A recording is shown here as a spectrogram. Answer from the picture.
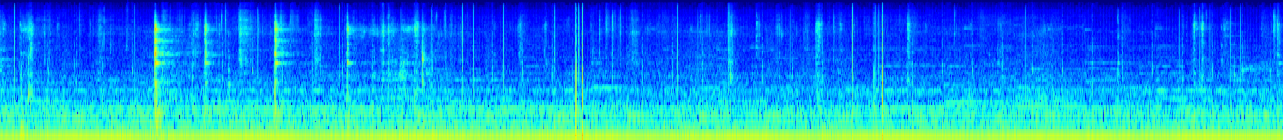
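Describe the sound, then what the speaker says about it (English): A utensil stirs white chocolate melting in a pan, giving soft scraping and occasional light taps against the metal over a constant low hum. "So you just wanna constantly stir."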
